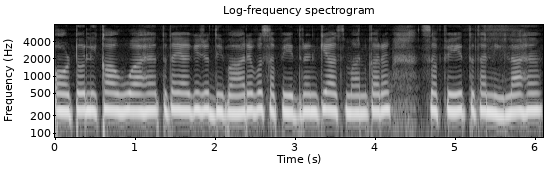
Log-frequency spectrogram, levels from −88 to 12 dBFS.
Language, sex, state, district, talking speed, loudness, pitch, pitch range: Hindi, female, Chhattisgarh, Sukma, 215 wpm, -9 LUFS, 245 Hz, 235-245 Hz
